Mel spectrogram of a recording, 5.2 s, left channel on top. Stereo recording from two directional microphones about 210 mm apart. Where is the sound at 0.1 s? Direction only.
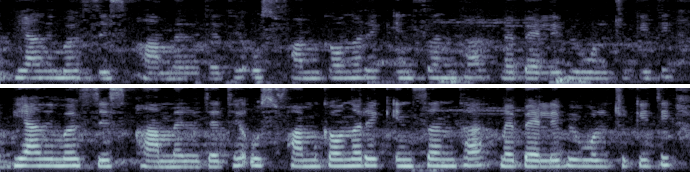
35° right (ahead or behind).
